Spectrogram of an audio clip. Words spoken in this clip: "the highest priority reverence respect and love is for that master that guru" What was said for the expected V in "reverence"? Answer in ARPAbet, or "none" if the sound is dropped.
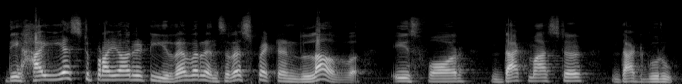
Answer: V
